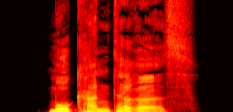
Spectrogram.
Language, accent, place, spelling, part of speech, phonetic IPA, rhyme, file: German, Germany, Berlin, mokanteres, adjective, [moˈkantəʁəs], -antəʁəs, De-mokanteres.ogg
- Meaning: strong/mixed nominative/accusative neuter singular comparative degree of mokant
